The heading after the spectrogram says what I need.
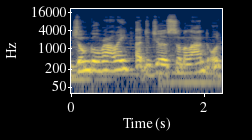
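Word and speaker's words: Djurs Sommerland: Sierra Force Zero, like Jungle Rally at the Jers Summerland, or Jers Summerland as it's pronounced, over in Europe.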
